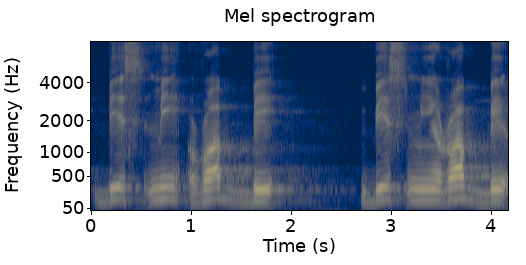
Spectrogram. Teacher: را کو پر اور با مشدد میں جماؤ کے ساتھ قلقلہ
